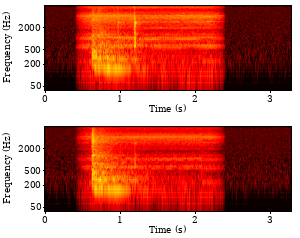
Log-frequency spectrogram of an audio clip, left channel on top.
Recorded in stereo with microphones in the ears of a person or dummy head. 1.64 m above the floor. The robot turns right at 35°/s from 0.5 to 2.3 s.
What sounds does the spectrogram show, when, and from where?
0.6 s a snare drum: 20° right (ahead or behind), 3.5 m; by 1.1 s 5° right (ahead or behind), 3.5 m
